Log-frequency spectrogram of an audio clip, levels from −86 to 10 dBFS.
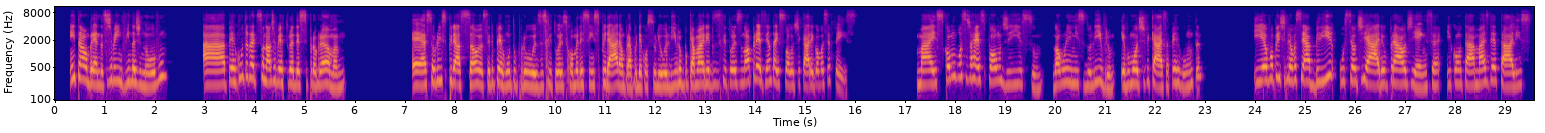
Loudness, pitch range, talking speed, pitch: -19 LUFS, 200-240 Hz, 160 wpm, 215 Hz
